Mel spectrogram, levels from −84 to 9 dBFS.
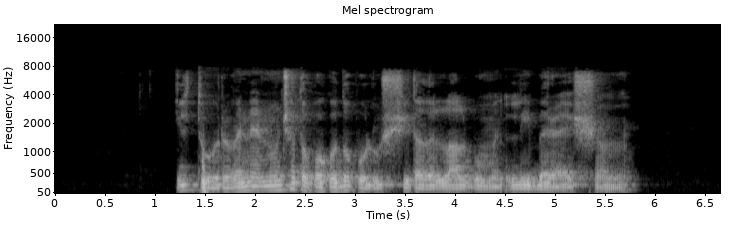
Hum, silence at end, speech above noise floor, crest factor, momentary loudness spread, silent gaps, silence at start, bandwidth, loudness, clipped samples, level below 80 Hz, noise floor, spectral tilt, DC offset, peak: none; 0.85 s; 58 dB; 20 dB; 6 LU; none; 1.2 s; 8 kHz; -23 LUFS; under 0.1%; -46 dBFS; -80 dBFS; -5 dB/octave; under 0.1%; -4 dBFS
